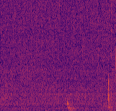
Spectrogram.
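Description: Hamburger meat sizzles in a pan on medium heat, a steady soft frying hiss with a couple of faint pops, fairly quiet and with no voices.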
